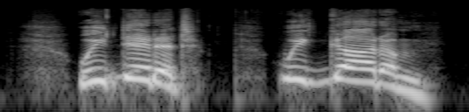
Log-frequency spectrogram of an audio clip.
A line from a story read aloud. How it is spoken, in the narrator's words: they cried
